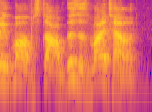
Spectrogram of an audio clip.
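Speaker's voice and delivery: usual speaking voice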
